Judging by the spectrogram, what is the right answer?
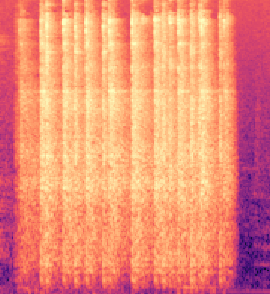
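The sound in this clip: Hammer striking coins on a bronze die at a coin-minting workshop, a rapid series of many sharp, loud blows in quick succession that stops abruptly.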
